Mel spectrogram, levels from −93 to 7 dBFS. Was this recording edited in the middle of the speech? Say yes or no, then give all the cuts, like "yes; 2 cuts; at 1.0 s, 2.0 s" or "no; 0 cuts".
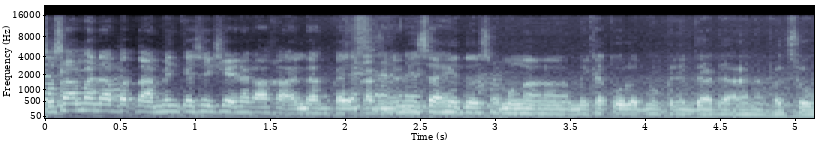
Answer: yes; 1 cut; at 2.4 s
